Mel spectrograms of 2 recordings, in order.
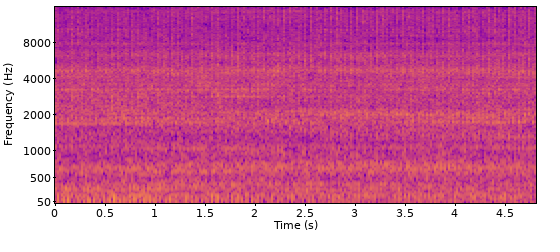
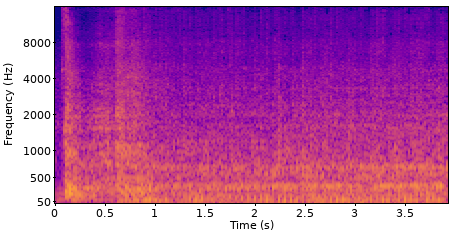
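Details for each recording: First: Massey Ferguson TEA20 tractor revived after sitting: steady busy running with an uneven light rattle over the engine note; noise first blamed on the water pump was actually the fan blades striking the radiator shroud; water pump slightly noisy but acceptable. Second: Massey Ferguson TEA20 tractor, bought as non-runner: catches first try and settles into a steady even idle with a faint ticking; normal idle, alternator working, oil pressure drops somewhat at idle but acceptable.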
